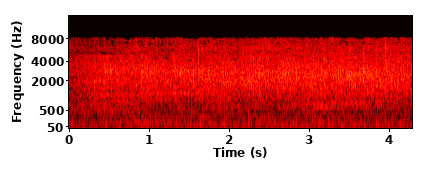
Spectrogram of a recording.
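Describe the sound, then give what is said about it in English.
A crowd claps steadily for the whole stretch, a dense, even wash of many hands at constant loudness, with no voices standing out above it. “Come on, the, the harder you clap, the closer your breakthrough.”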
